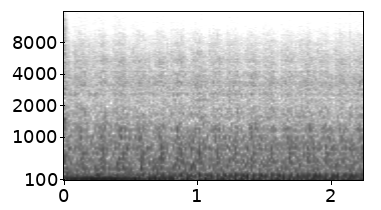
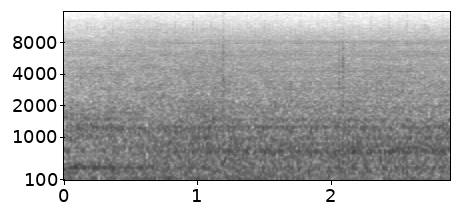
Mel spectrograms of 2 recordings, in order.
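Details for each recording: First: 1985 Chevrolet Corvette C4 Greenwood at an insurance auction yard, most gauges dead and coolant low: low, lumpy, uneven idle with no smooth rhythm; runs very poorly, cause not pinned down. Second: 1985 Chevrolet Corvette C4 Greenwood at an insurance auction yard: even, steady engine hum at idle with no knocks, misses or squeals; runs like a top, alternator charging nicely.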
